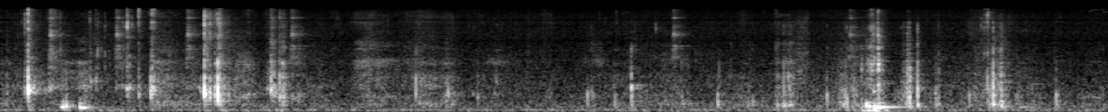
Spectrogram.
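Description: Crisp pretzel sticks being bitten and chewed several at a time: irregular dry crunches, thickest in the first couple of seconds and again near the end. A louder dull bump comes about six and a half seconds in.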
